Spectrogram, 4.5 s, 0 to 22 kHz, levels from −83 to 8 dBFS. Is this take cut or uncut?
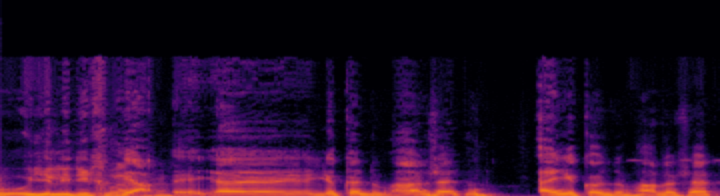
cut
